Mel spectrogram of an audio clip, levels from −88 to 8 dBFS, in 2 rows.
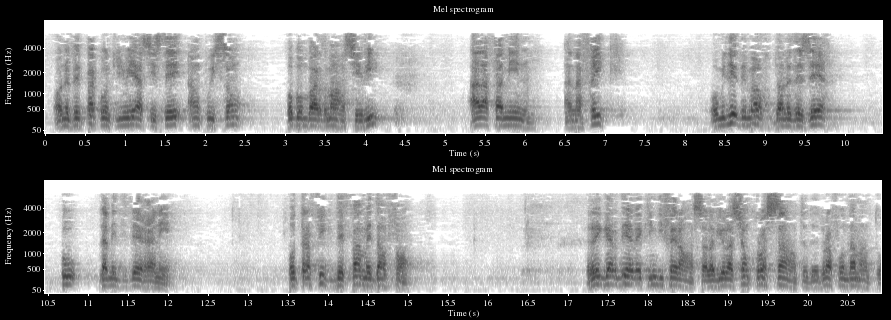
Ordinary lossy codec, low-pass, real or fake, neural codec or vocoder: MP3, 24 kbps; 7.2 kHz; fake; vocoder, 24 kHz, 100 mel bands, Vocos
